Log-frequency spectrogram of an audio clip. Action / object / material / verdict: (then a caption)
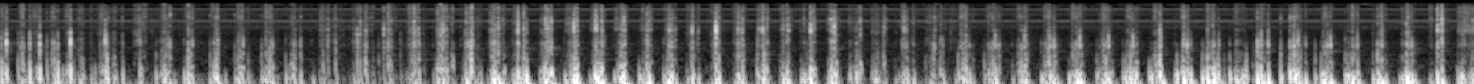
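tap / molded paper pulp egg carton / paper pulp / none. An empty molded paper pulp egg tray is held up and tapped and scratched with long nails. About sixty rapid, soft, dull taps come at roughly four per second in an uneven rhythm. Each tap is a short, low thud that dies away almost at once.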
